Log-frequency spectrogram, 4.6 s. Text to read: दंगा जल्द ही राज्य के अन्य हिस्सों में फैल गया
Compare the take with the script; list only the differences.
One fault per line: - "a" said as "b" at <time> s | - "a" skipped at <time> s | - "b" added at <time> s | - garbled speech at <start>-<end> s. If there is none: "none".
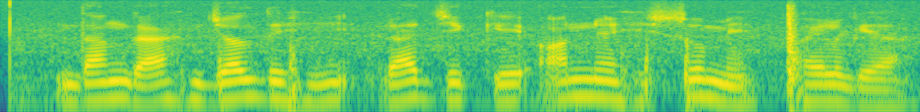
none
